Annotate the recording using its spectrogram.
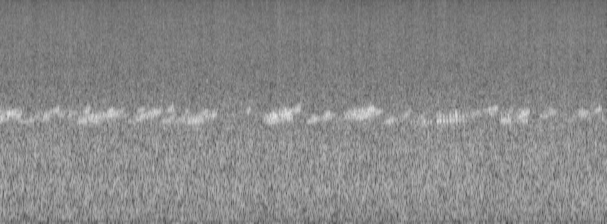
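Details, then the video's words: Frogs calling beside a river deep in a pristine, moss-covered forest. A continuous run of high, pulsing trills repeats about once per second, riding over a loud, even hiss of flowing water. "River and Frogs sleep sounds"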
